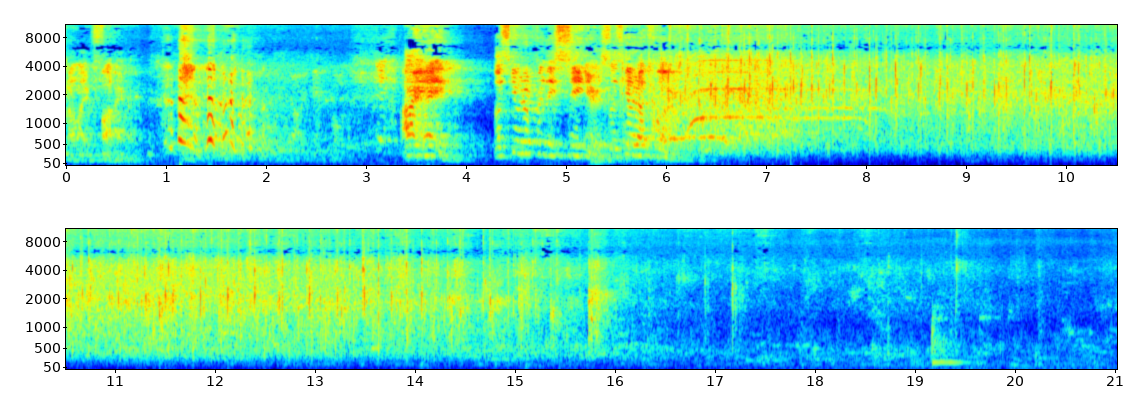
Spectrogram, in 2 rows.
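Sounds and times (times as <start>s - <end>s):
applause: 5.8s - 16.4s.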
